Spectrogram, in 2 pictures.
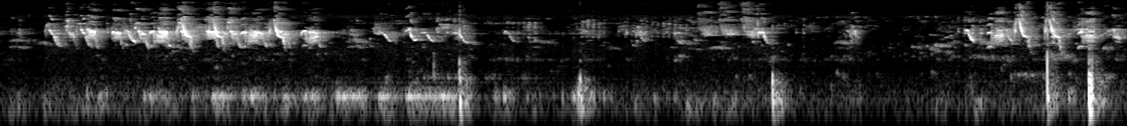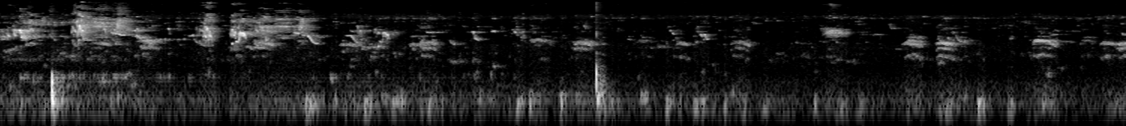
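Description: Small birds chirping in fast, dense runs of high notes, loudest in the first few seconds and again around the middle, with scattered single chirps after that. A few sharp knocks sound among them, the loudest about halfway through.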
